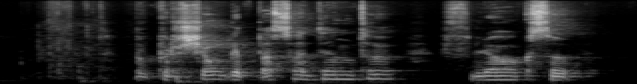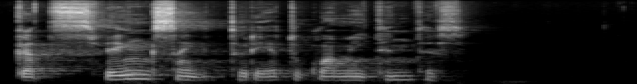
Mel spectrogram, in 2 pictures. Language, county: Lithuanian, Kaunas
